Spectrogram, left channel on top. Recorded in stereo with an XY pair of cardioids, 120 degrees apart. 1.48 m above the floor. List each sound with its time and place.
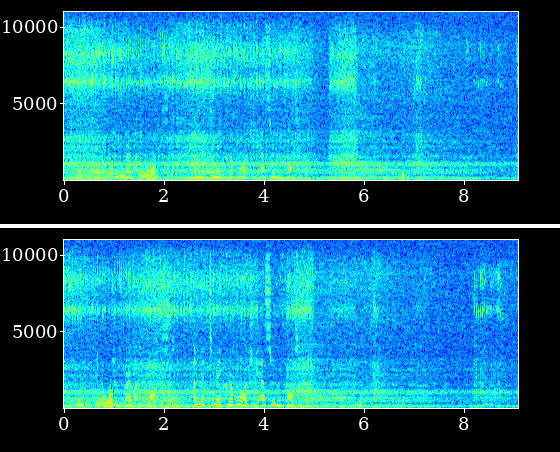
1.0 s a woman speaking: 30° right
